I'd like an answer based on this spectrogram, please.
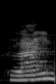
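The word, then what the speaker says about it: climb: सी एल आई एम सी एल आई एम बी तो क्लाइम हो गया क्लाइम बी हट गया एन यू एम बी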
